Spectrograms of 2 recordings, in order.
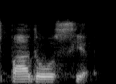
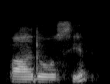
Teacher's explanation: Padaha asya becomes padosya, because the visarga becomes o and a becomes silent. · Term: sandhi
